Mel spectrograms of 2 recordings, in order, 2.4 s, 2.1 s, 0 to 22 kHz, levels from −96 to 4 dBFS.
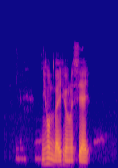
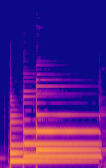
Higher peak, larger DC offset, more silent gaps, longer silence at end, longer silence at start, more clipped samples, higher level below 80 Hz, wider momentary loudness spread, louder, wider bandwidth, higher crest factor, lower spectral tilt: about the same, -12 dBFS vs -10 dBFS; neither; neither; first, 0.6 s vs 0.1 s; first, 0.85 s vs 0.2 s; neither; second, -80 dBFS vs -58 dBFS; about the same, 9 LU vs 8 LU; second, -30 LUFS vs -23 LUFS; first, 8 kHz vs 4.7 kHz; first, 20 dB vs 12 dB; second, -6 dB/octave vs -11.5 dB/octave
